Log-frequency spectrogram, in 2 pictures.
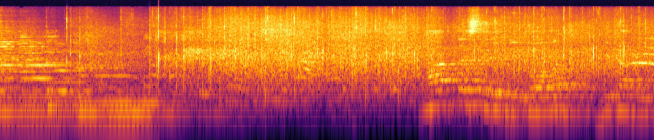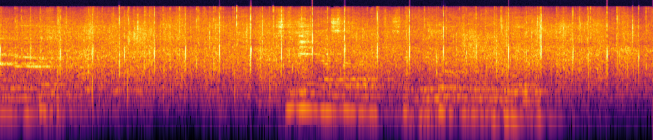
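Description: A band plays guitars along with the singing.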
